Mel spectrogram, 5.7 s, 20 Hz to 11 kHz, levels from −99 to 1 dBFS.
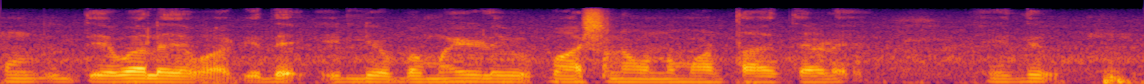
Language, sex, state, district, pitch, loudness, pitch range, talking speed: Kannada, male, Karnataka, Koppal, 125 Hz, -18 LUFS, 115-125 Hz, 95 wpm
